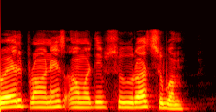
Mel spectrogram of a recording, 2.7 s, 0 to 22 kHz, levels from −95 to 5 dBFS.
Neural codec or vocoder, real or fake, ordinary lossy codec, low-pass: none; real; none; 7.2 kHz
